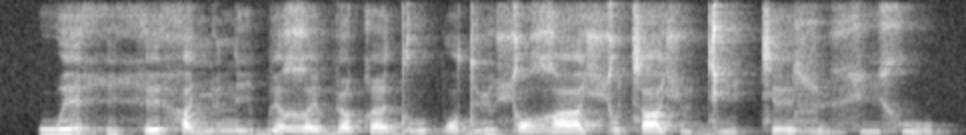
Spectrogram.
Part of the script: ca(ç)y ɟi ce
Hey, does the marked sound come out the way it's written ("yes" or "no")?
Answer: yes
